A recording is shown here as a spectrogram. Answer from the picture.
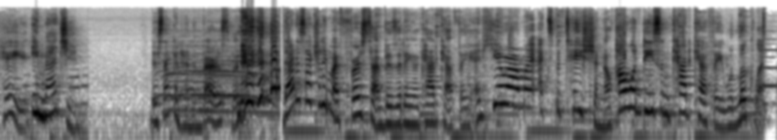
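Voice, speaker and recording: A woman talks at a moderate speed while clear music sounds behind her. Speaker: vlogger. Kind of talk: casual vlog commentary. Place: home room. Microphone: studio mic.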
